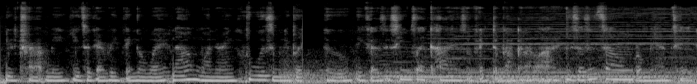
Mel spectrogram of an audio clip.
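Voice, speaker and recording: A woman's voice: fairly low pitch, noisy background. A woman reading a scripted commentary that analyses lyrics, with music playing behind her. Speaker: commentator explaining song lyrics. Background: background music.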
